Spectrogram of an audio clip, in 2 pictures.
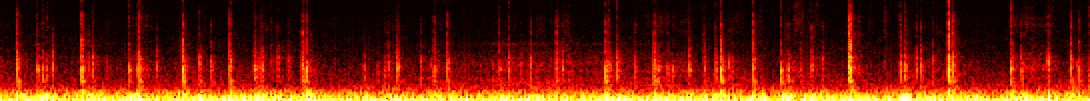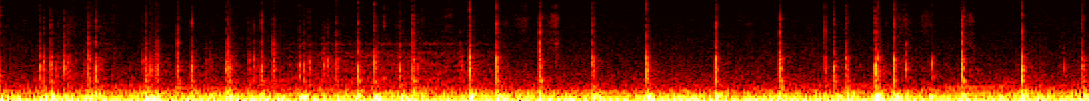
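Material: Plastic.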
